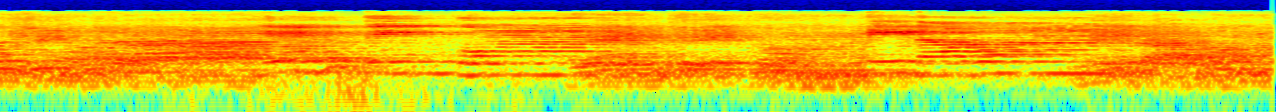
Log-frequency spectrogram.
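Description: A woman singing devotional verses into a microphone, in long held phrases that rise and fall in pitch.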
